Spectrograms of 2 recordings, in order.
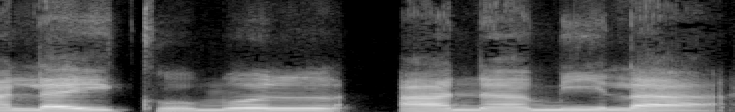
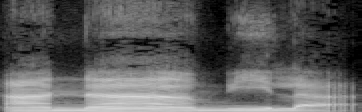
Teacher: Huruf nunnya dibaca panjang dua harokatnya. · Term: mad asli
